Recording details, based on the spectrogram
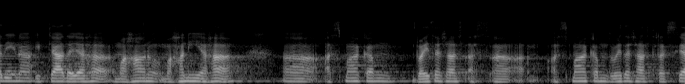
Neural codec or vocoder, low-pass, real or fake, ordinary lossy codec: none; none; real; none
